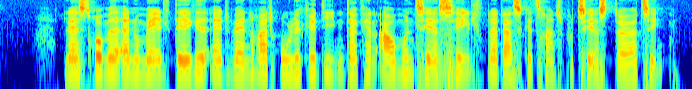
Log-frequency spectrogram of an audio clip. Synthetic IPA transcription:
læsd̥ʁɔ̽m̰ð̞̩ˠæɐnɒmɛ̰ːld̥ːeɡ̥ð̞̩ˠʔæe̝d̥ʋænʁɑ̈d̥ʁuləɡ̥ʁed̥ḭːnd̥ɑ̈kʰænʔɑ̈ʊmɒ̽nt͡sʰe̝̰ːɐshe̝̰ːld̥nɒd̥ɑ̈sɡ̥æt͡sʰʁɑ̈nsb̥ɒt͡sʰe̝̰ːɐsːd̥ɶɐt͡sʰe̝ŋ̰

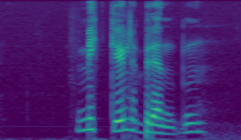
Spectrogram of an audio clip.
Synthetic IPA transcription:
mɪkəlbɾɛnd̪n̩

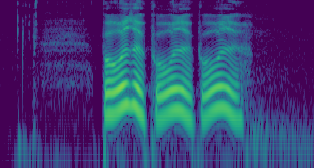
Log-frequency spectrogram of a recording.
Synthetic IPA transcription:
b̥ɔ̽ːðˠəb̥ɔ̽ːðˠəb̥ɔ̽ːð̞ˠə

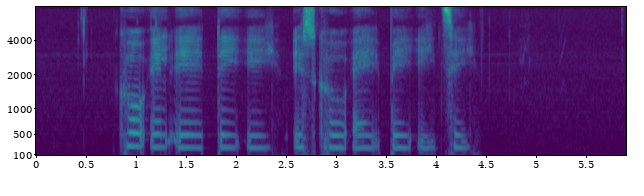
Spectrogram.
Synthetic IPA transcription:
kʰɔ̰ːʔeled̥e̝̰ːe̝̰ːeskʰɔ̰ːʔɛ̰ːb̥e̝̰ːe̝̰ːt͡sʰe̝̰ː

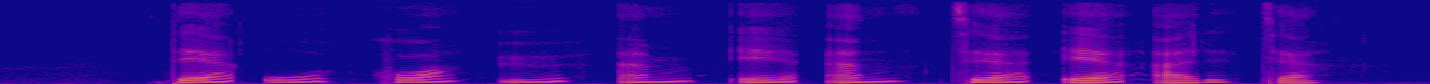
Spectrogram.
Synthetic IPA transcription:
d̪eːʔuːkʰoːʔʉːʔɛmʔeːʔɛnt̪ʰeːʔeːæɾt̪ʰeː

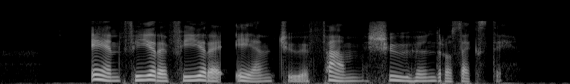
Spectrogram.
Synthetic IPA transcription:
eːnfiːɾəfiːɾə̰ʔeːnʃʉ̰ːə̰fɛmʃʉːɦʉnd̪ɾəoːsɛkst̪ʰɪ

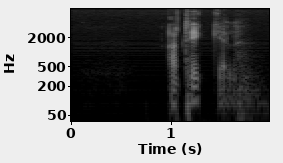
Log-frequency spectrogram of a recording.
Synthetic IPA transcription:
ʔaʈʰɪkʰːə̰l

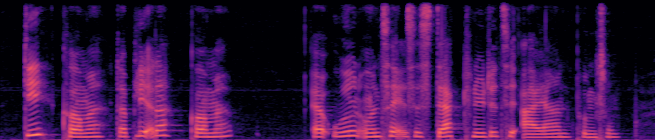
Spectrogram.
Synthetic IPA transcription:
d̥ikʰɒ̽mæd̥ɑ̈b̥liɐ̰ɾ̥ɑkʰɒ̽mæ | ʔæɐʔuːð̞ˠən̩ʔɔ̽nt͡sʰɛ̰ːɪl̩səsd̥æɐɡ̥̚kʰnyd̥ət͡sʰe̝lʔɑ̈ɪɐːnpʰɔ̽ŋt͡sʰɔ̽m

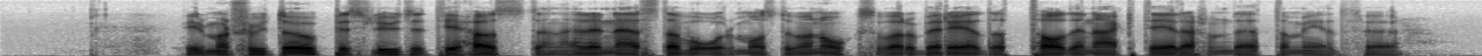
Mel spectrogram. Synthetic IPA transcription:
vɪlmanɧʉ̟ːt̪aɵpːɪslʉ̟ːt̪ət̪ʰːɪlɦœst̪ʰənɛlːəɳɛst̪avoːɾmɔst̪əmanɔksɔvɑːɾabɛɾʔɛd̪ːat̪ʰːɑːd̪ɛnaktd̪eːlaʂɔmd̪ɛt̪ʰːameːd̪føːɾ

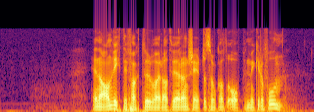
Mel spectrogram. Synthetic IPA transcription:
eːnɑːnʋɪkt̪ɪfɑkt̪ʰʊɾʋɑːɾɑt̪ʋiːɑɾɑŋʂeːʈəsoːkɑlt̪o̰ːpənmɪkɾʊfuːn

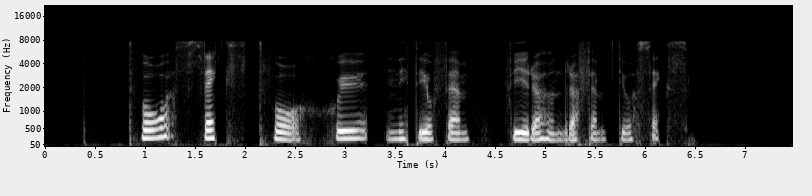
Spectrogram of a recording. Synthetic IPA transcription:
t̪ʰvoːsɛkst̪ʰv̥oːɧʉ̟ːnɪt̪ːɪʊfɛmː | fyːɾaɦɵnd̪ɾafɛmt̪ɪʊsɛks

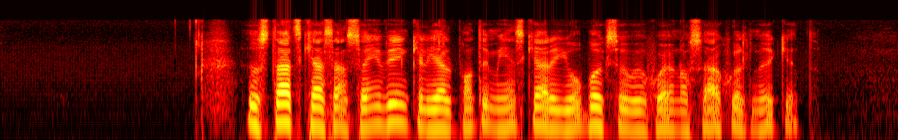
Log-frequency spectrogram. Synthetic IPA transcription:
hɵʂt̪at̪skʰasːansœŋvɪŋkəljɛlpəɪnt̪əmɪnskaɾəjuːɖbɾɵksɵbvɛnɧṵːnəɾʂæ̰ːɾɧɪlt̪mʏkːət̪

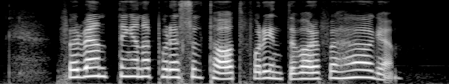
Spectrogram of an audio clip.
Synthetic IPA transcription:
fœɾvɛnt̪nɪŋaɳapʰɔɾɛsɵlt̪ʰɑːt̪foːɾɪnt̪əvɑːɾafœɾɦøːɡa̰

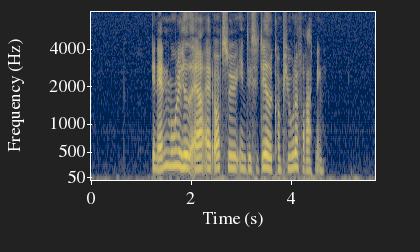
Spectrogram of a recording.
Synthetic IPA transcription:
e̝nænn̩muːliɦe̝ð̰ˠæɐʔæd̥ɒ̽b̥sø̰ːɪʔe̝nd̥e̝sid̥e̝̰ːɐð̞ˠkʰɒ̽mpʰjuːɾɐfɒ̽ʁɑ̈d̥ne̝ŋ

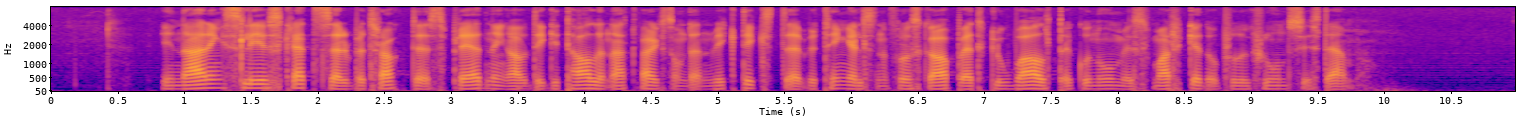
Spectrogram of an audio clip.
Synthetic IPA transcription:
iːnæːɾɪŋsliːʋskʰɾɛt̪səɾbət̪ʰɾɑk̚t̪əspɾeːd̪nɪŋɑ̰ːʋd̪ɪɡɪt̪ʰɑːlənʔɛt̪ʰʋæɾksɔmd̪ɛ̰nʋɪkt̪ɪkst̪ʰəbət̪ʰɪŋəlsn̩fɔɾoːskɑːpəɛt̪ɡ̥lʊbɑːlt̪œkʊnuːmɪskmɑɾkəd̪oːpʰɾʊd̪ʉkʃuːnsʏ̰st̪ḛːm

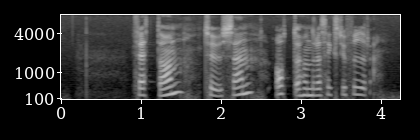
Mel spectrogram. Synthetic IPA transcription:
t̪ʰɾɛt̪ːɔnt̪ʰʉ̟ːsənʔɔt̪ːaɦɵnd̪ɾasɛkst̪ɪʊfyːɾa

